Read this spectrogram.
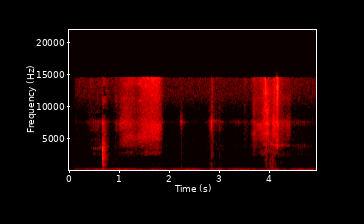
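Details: Senior female foster cat indoors in Seattle, purring while being praised. A low, steady rumbling purr runs throughout, broken by a few faint clicks and rustles.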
